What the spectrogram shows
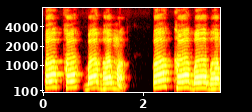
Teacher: ओठाला ओठ चिकटल्याशिवाय प बाहेरच पडत नाही बघा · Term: प वर्ग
